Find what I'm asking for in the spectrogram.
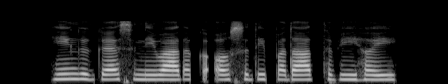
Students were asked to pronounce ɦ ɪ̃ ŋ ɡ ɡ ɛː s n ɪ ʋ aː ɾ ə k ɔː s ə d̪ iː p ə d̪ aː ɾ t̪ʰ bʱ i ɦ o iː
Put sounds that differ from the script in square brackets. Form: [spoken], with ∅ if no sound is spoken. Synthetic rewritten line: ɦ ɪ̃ ŋ ɡ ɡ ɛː s n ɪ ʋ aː ɾ ə k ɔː s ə d̪ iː p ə d̪ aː ɾ t̪ʰ bʱ i ɦ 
